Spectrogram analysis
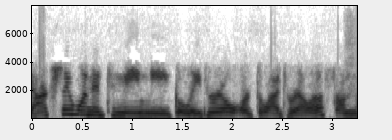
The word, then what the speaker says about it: Galadriel: bit easier than blender illa glad triela or Galadriel is how it was pronounced in the in the book Wow and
